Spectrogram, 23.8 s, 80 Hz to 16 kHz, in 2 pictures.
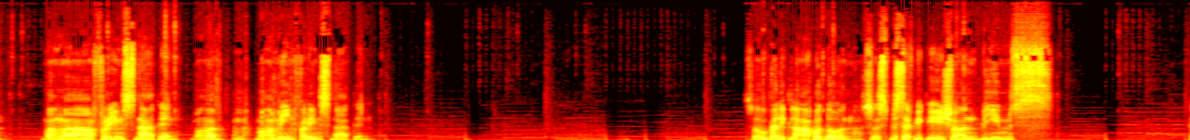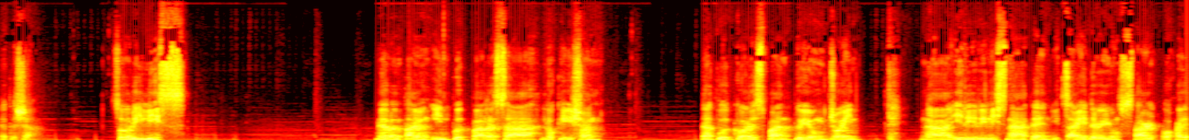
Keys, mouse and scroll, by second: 1.0 click, 3.8 click, 5.8 click, 7.2 click, 10.6 click.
